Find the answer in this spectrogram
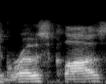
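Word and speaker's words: Grossklaus: all uh my last name is gross Claus like Santa Claus and it's been mispronounced by everybody I've ever known my entire life so that's uh something I'm extremely used to grow Claus right like yeah like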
